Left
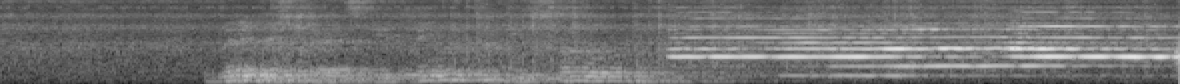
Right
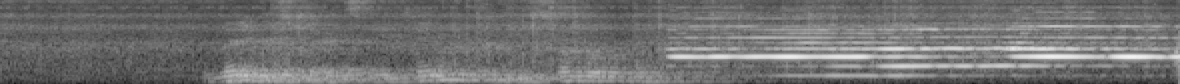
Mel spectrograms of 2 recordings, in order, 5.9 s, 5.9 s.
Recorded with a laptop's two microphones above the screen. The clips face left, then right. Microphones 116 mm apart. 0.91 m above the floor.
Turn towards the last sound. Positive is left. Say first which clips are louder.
# right 5 dB
turn(degrees=-55)  # may be behind; listen again after turning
